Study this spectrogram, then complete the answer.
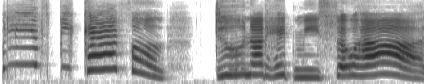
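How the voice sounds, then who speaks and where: A woman's put-on character voice, squeaky and extremely high, with very wide pitch swings at a very slow pace. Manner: pleading, beseeching.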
